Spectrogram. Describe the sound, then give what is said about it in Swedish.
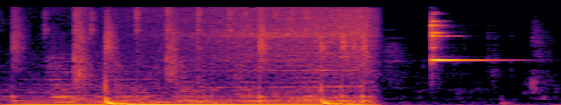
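A single bright clink of glasses rings out and lingers with a clear, decaying tone, following a stretch of low rumbling, shuffling noise that suddenly cuts to near silence. “Skål.”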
